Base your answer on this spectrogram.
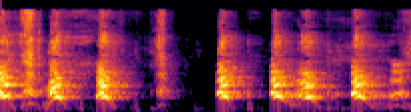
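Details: Morning barking competition by the dog Ludo, who still likes to play despite being unhealthy: a run of about seven loud barks, roughly two per second, with one short break midway.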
